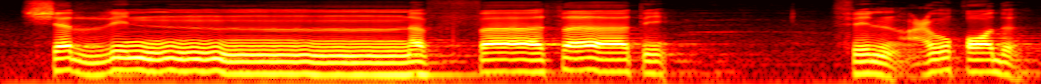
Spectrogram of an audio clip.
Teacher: دال بھی حروف قلقلہ میں سے ہے، اس کے اوپر بھی ہم آواز کو ہلا کے پڑھیں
